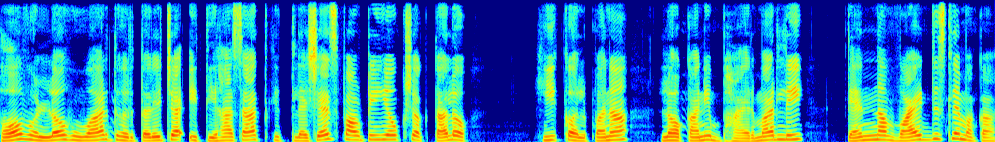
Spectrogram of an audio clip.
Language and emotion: Goan Konkani, sad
